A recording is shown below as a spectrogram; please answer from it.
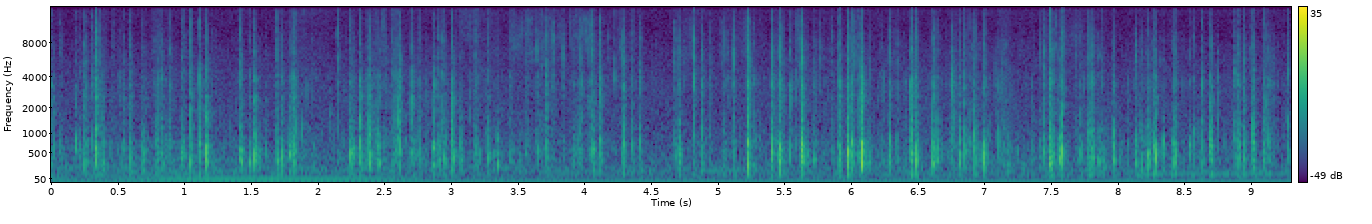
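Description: Fingertips and nails tap and scratch the shrink-wrapped plastic over a pack of green wax tealights in aluminum cups with a paper label. Dense, rapid crinkles and sharp little taps continue throughout, each dying away almost instantly, with a bright rustling texture centered in the low-mid range.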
